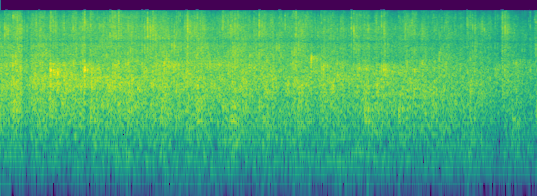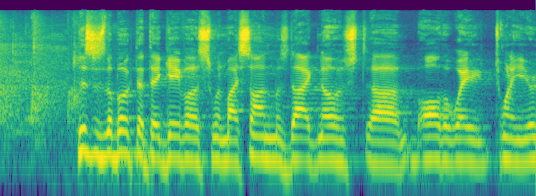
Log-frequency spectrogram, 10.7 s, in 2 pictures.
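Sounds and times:
crowd applauding: 0.0s - 6.6s
speech: 6.1s - 10.7s.

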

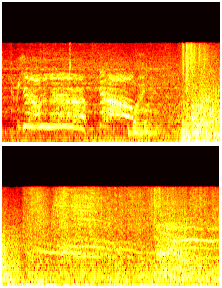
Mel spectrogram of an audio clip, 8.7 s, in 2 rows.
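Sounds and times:
speech: 0.3s - 3.1s
heavy sustained roar and rumble of debris: 3.2s - 8.6s
loud explosion blowing up a room: 3.5s - 8.6s.

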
